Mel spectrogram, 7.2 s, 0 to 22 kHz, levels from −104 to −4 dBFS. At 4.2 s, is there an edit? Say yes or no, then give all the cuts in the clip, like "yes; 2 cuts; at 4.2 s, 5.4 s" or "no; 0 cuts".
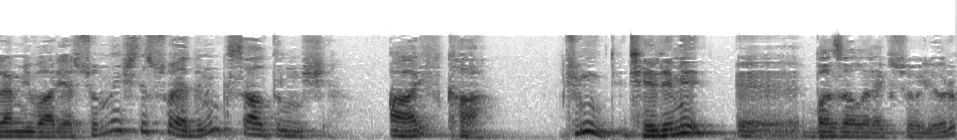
yes; 1 cut; at 4.2 s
